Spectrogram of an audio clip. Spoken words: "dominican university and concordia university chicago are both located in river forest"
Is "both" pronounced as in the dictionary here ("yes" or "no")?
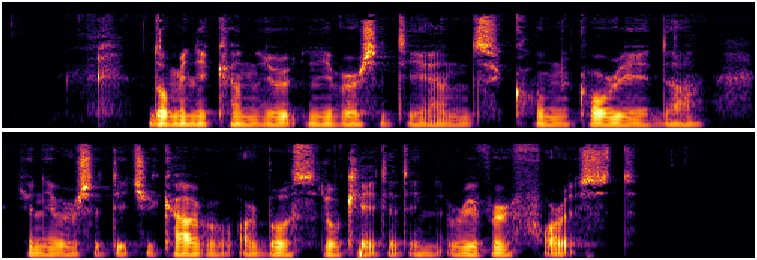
yes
